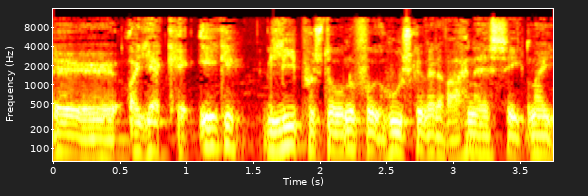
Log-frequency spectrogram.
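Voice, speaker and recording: A man's very deep, low pitch with vocal fry at a moderate pace. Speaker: actor and voice actor. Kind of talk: interview. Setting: studio.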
